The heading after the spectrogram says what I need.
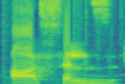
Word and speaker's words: ourselves: Like, maybe you can just pronounce this word alphabet R. Maybe you can CELL, cells. If you pronounce, if you just read it, how would you read? This is the way that they speak. R, just R. They don't even say our.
